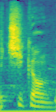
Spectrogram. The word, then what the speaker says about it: qigong: Le qigong.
